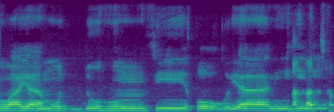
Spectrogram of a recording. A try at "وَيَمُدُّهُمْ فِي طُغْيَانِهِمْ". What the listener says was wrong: الطاء لا تسحب ضمه الطاء الى الغين وتقول طو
